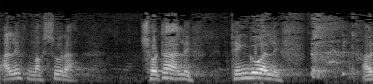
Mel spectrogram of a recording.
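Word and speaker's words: ألف مقصورة: It is ya, but it is pronounced as alif. It's called alif maksura.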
